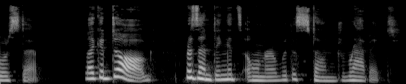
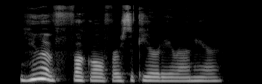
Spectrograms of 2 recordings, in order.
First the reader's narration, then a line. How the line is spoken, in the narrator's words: Logan grumbles at him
